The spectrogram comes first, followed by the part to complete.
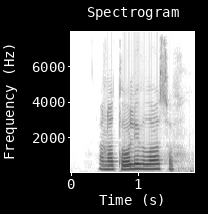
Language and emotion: Russian, neutral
